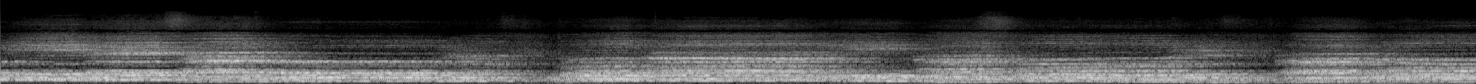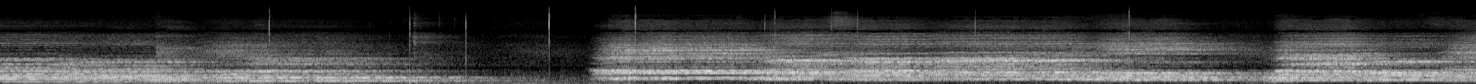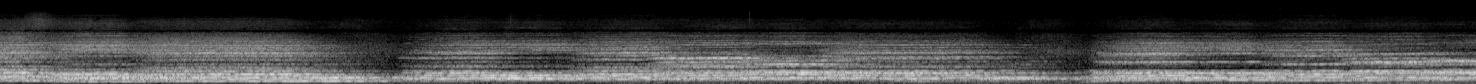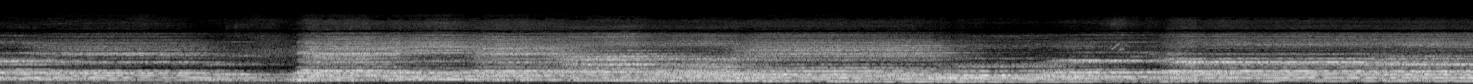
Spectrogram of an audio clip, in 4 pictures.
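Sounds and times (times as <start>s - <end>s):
mixed choir singing a carol: 0.0s - 59.0s.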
